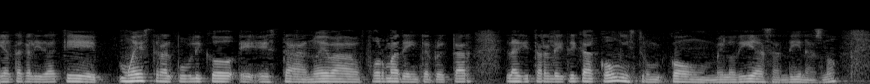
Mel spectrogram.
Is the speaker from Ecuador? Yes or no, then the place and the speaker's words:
no; Peru; born there; yo nací en el Perú, primeramente, ¿no?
